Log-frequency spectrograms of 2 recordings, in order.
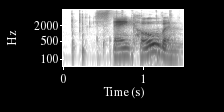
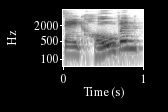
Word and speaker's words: Stankoven: Oven, but it's funny how many people put an H in there because it's actually kind of pronounced Stankhoven, but there's no H obviously, but it's often spelled with an H between the K and the O.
